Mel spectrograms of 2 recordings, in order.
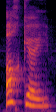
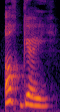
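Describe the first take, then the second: No difference in how they are said.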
